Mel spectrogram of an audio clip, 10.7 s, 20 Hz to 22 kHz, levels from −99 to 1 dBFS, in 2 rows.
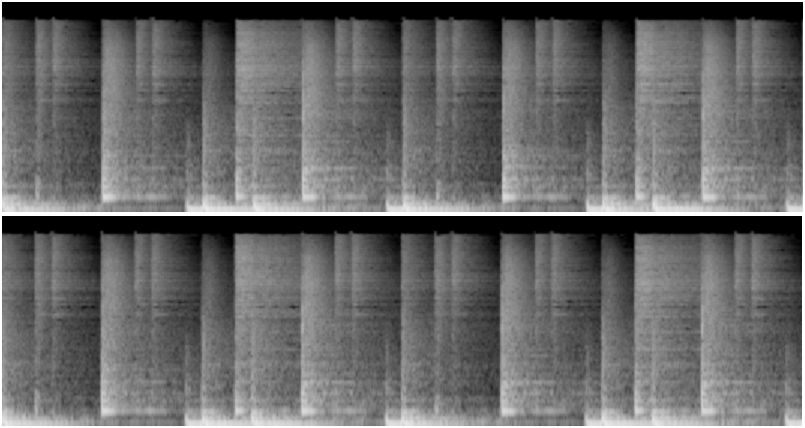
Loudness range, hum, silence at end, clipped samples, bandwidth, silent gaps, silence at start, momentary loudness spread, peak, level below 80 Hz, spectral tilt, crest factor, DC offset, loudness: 1 LU; none; 0 s; under 0.1%; 16.5 kHz; none; 0 s; 11 LU; 0 dBFS; -20 dBFS; -4.5 dB/octave; 18 dB; under 0.1%; -21 LUFS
